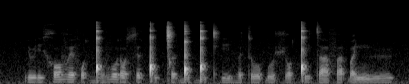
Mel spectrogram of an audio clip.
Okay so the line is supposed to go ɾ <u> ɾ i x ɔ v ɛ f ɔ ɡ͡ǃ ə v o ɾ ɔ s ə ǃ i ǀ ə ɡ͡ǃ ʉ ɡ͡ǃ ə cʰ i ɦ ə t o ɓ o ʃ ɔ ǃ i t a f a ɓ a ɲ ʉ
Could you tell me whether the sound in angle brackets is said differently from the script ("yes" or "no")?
yes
